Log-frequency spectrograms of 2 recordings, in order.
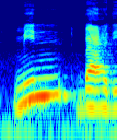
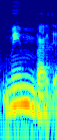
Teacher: പറയും കാരണം ശരിക്കും വരുന്ന വരുന്ന സൗണ്ട് മിൻ ബാദി എന്നാണ് മിൻബ പക്ഷേ നമ്മൾ അവിടെ കൊടുക്കുന്നത് നൂനിന്റെ സൗണ്ട് മാറിയിട്ട് മീമിന്റെ സൗണ്ടിലേക്കാണ് പോകുന്നത് ബയിലേക്ക് നമ്മൾ അത് മേർജ് ചെയ്യുമ്പോൾ ലയിപ്പിക്കുമ്പോൾ ആ സൗണ്ട് മാറി ബാ പിന്നെ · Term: ഇഖ്ലാബ്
